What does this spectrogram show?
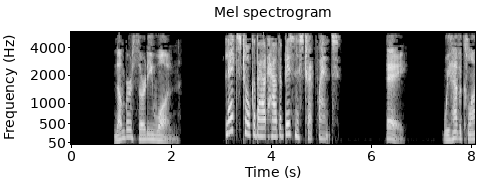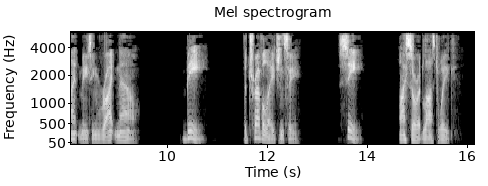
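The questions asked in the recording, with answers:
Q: Let's talk about how the business trip went.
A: A: We have a client meeting right now.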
